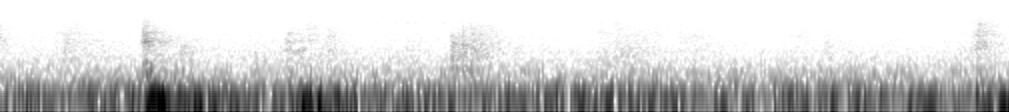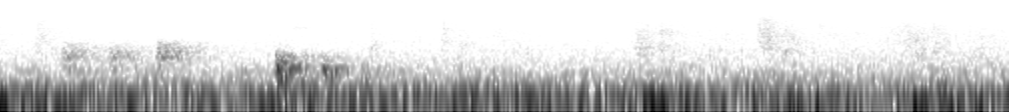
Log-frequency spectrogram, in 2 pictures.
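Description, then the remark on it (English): Several soft, light taps as someone knocks on real wood, irregularly spaced and fairly quiet, with a low background hum and no talking. “Wait, let me make sure I knock on the real wood.”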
